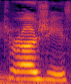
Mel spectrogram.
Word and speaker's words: Taraji: I don't know if I could see Regina King, but I could see the other one, the Tarani. Is that how you say her name? – Taraji.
